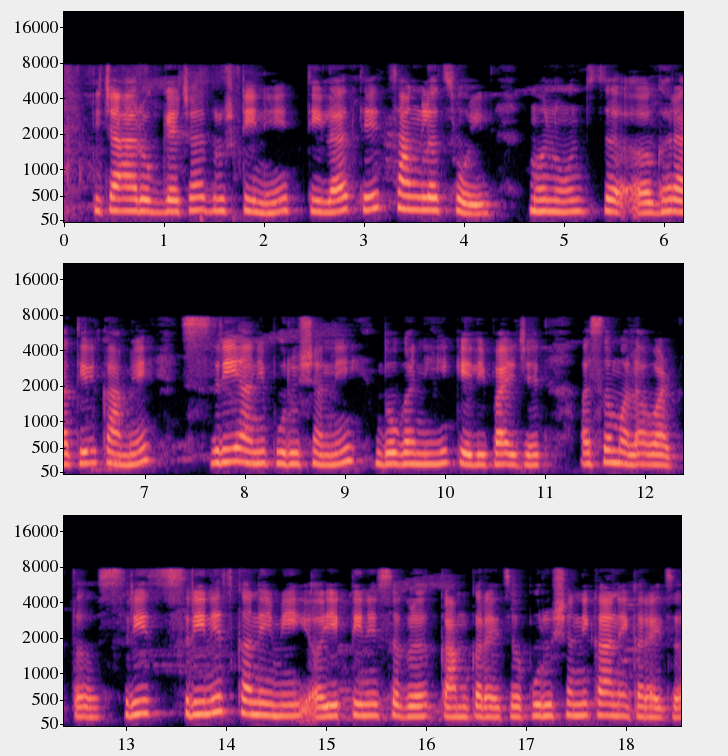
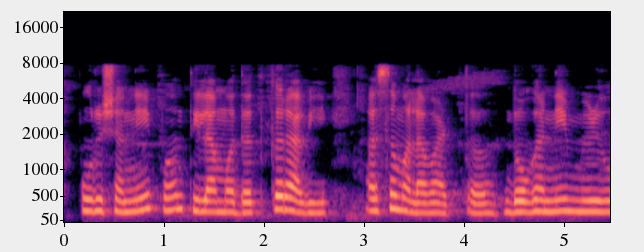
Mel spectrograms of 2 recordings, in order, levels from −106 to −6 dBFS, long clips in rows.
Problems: none marked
